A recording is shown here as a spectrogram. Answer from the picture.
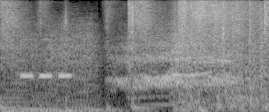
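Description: Car tires squealing in a skid, a wavering screech of about a second starting just under a second in, preceded by three quick high beeps, over background music.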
